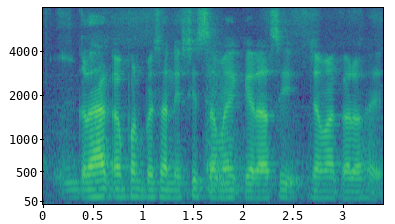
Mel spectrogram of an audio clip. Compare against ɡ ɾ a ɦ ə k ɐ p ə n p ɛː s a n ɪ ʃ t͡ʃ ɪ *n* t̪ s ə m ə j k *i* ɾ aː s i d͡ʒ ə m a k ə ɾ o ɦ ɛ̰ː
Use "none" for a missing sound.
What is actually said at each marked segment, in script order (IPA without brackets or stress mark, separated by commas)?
none, e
